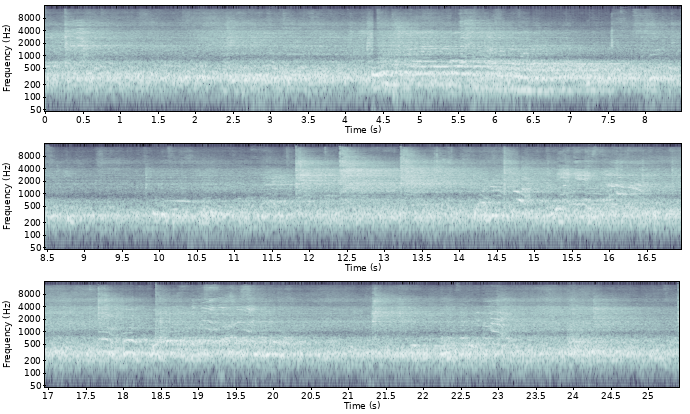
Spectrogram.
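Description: Skates scrape and hiss on ice.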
